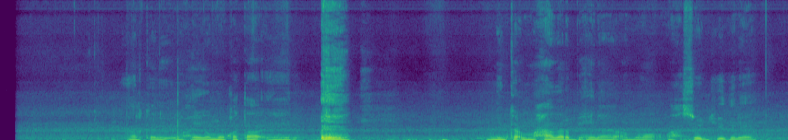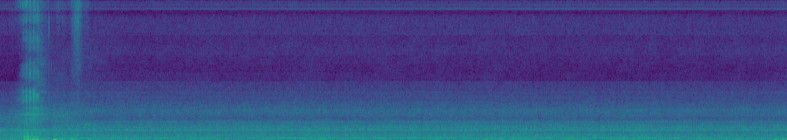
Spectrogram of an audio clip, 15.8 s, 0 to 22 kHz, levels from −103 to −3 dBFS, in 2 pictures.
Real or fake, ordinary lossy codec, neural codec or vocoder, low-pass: real; none; none; none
